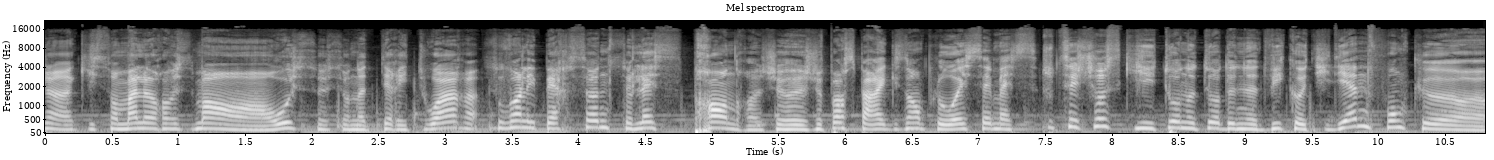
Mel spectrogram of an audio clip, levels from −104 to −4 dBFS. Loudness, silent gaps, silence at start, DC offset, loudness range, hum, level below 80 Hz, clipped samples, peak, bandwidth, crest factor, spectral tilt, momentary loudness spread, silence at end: -17 LUFS; none; 0 s; under 0.1%; 1 LU; none; -34 dBFS; under 0.1%; 0 dBFS; 18 kHz; 18 dB; -4.5 dB/octave; 6 LU; 0 s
